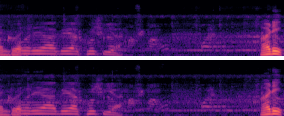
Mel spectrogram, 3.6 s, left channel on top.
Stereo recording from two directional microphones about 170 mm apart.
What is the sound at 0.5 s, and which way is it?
Speech, 20° right (ahead or behind).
